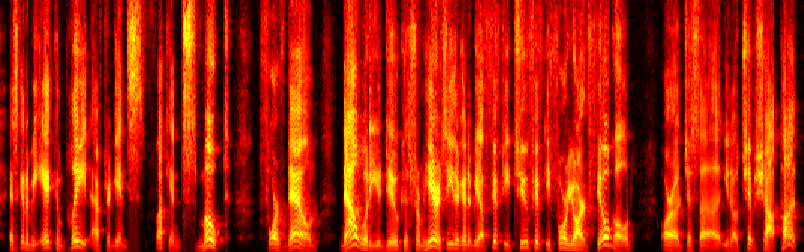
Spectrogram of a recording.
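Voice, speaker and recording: A congested man in his forties runs a casual live watch-party stream, mixing play-by-play with chatter and the odd curse. His voice comes across bright and forward. The sound is close and dry, with no room around it. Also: medium pitch, no room sound. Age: 40s. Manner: loose, profane, chatty, laughs at his own jokes. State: congested from a cold.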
